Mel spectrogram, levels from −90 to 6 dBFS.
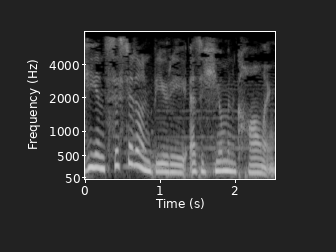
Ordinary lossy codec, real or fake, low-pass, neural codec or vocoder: MP3, 32 kbps; real; 7.2 kHz; none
